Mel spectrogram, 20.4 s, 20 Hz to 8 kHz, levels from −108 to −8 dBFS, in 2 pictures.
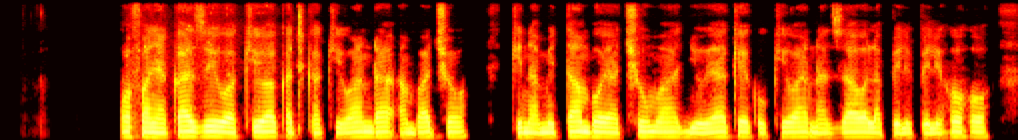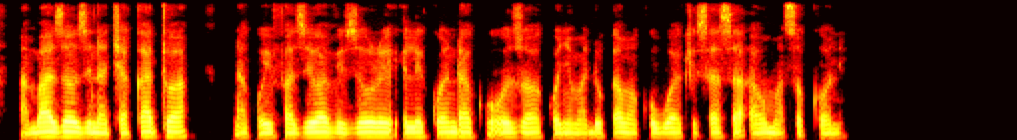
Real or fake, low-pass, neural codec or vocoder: real; 7.2 kHz; none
